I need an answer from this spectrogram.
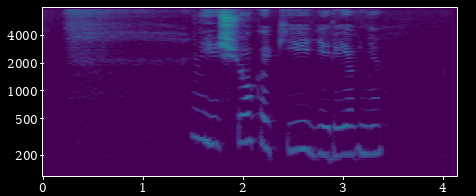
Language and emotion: Russian, neutral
